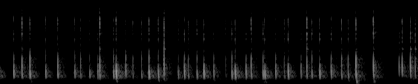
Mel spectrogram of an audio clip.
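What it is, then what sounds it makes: Plastic paddle hairbrush. Long nails tap the smooth, hollow back of a purple plastic paddle hairbrush in a rapid run of about 32 short, dry, clicky taps with a hollow mid-range tone and almost no low end. The brush is then flipped, and the long nails scratch across its plastic bristles.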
